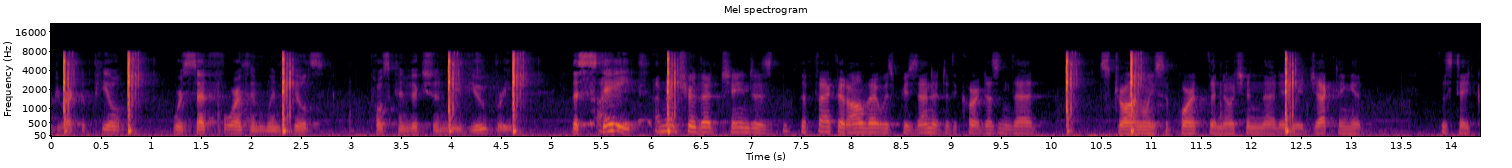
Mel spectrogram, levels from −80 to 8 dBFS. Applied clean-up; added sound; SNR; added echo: none; Tools; -4 dB; none.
